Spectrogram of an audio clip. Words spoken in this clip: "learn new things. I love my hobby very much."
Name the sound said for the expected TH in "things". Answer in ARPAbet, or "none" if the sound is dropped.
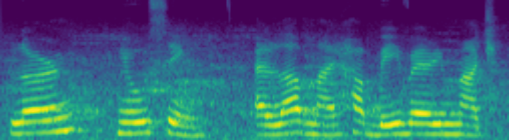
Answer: S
